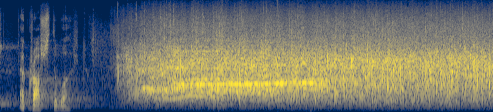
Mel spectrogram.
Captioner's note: cheering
